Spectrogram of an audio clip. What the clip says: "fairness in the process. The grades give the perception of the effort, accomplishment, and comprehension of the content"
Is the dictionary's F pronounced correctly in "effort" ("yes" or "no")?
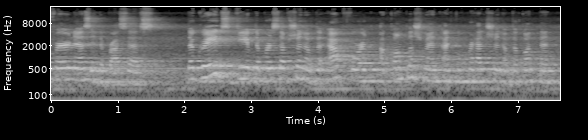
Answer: no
